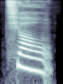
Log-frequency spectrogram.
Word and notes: 撬: qiào

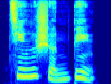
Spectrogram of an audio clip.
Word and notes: 精神病: jīng shén bìng

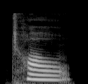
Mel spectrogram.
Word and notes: 超: chāo

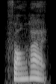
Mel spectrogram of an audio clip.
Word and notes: 妨碍: fáng ài

